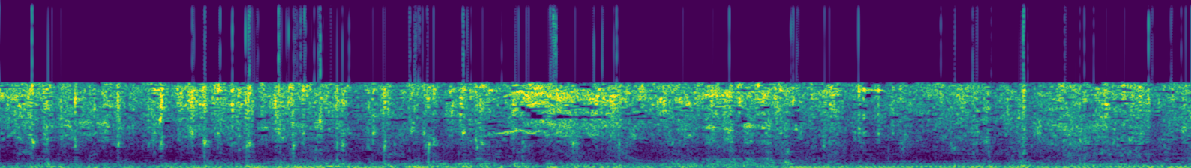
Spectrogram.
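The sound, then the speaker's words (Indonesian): Horse hooves clip-clop steadily as a horse-drawn cart rolls over a rocky road toward a royal city, with a dense, continuous rumble and clatter of wheels that stays loud throughout. “Gerobak kuda meluncur di atas jalanan berbatu.”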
